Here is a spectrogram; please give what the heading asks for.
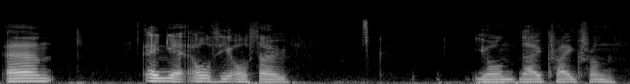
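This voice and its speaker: A man's voice: medium pitch, steady tone, slow pace, clean tone. A toothless Australian man chatting casually as a podcast host through a face mask, explaining things in a rambling way. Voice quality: toothless, soft-edged speech. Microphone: speaking through a face mask. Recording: dull lo-fi sound.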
